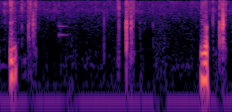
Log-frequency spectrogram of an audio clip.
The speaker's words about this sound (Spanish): Sí, ahora sí, sino que estaba escuchando como un teléfono que le estaban escribiendo.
